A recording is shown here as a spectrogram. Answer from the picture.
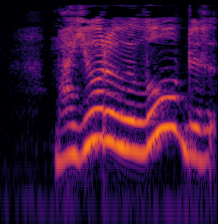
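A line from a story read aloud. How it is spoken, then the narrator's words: Surprised exclamation. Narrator (Russian): в удивлении воскликнул Бикман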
